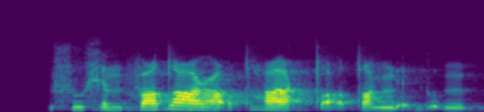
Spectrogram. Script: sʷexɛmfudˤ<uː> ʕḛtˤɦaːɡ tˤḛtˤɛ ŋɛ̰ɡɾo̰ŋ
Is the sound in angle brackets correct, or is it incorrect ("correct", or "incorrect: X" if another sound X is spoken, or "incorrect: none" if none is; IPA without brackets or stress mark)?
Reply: correct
